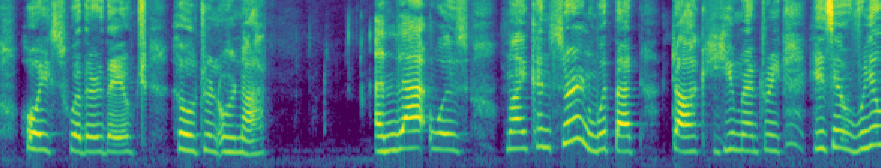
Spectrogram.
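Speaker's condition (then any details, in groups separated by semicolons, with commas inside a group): Cerebral palsy, severe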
